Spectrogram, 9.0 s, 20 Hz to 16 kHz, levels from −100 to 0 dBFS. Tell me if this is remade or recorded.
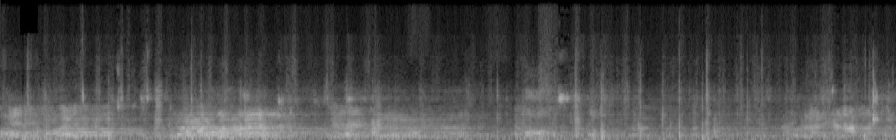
remade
